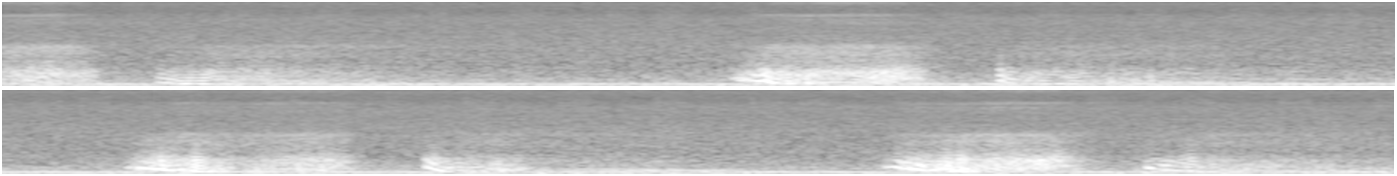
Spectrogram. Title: ASMR Baby Deep Sleep - Snoring #asmr #cutebaby #sleep #babysleep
